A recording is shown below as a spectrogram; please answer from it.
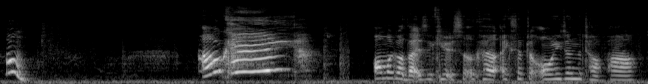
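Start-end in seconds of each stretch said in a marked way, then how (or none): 0.1-3.0 squeal. Real, not acted. Delighted at a curl working.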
